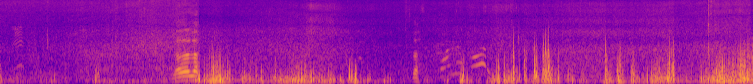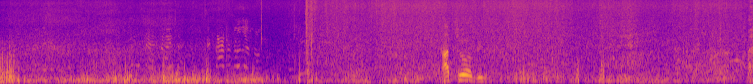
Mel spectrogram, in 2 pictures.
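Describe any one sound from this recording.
Small waves splash and wash onto the shore.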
